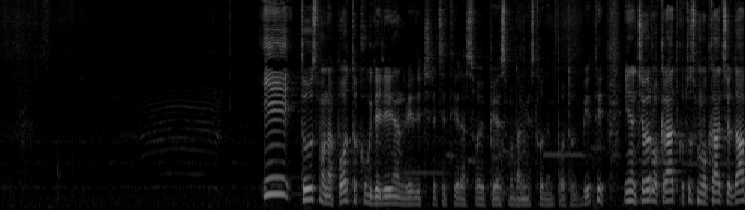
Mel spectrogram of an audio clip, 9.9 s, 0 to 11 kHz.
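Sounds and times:
steady hiss: 0:00.0 - 0:09.9
cow mooing: 0:01.6 - 0:03.0
speech: 0:03.5 - 0:09.9.

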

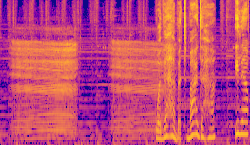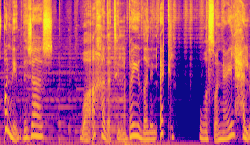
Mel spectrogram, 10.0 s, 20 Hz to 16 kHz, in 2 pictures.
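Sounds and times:
cow mooing: 0:00.0 - 0:03.7
speech: 0:03.1 - 0:10.0.

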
